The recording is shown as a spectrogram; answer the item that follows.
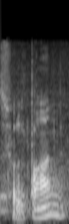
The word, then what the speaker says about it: سلطان: أرسلنا, and the word sultan, the sin is soft.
